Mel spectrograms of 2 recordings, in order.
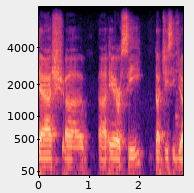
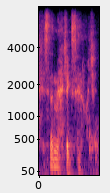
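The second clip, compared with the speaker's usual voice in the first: whispered aside; 12 dB quieter than usual. Real, not acted. Muttered aside on seeing icon.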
